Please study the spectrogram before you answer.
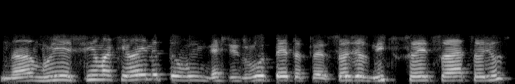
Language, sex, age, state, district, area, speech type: Kashmiri, male, 30-45, Jammu and Kashmir, Bandipora, rural, conversation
